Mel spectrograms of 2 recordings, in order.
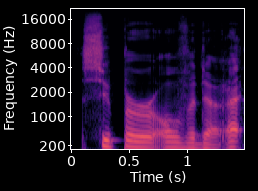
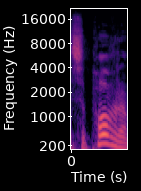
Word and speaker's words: Sepulveda: I thought it was Superolveda. I don't know. I was dumb. I couldn't figure out how to say it. And then somebody said Sepulveda. I'm like, oh, that's how you say it.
